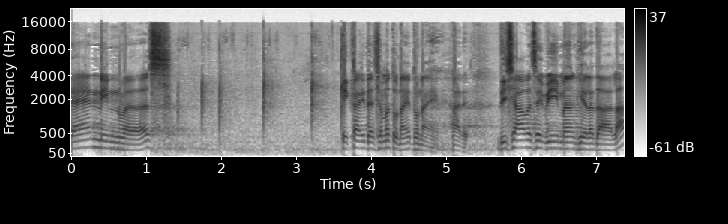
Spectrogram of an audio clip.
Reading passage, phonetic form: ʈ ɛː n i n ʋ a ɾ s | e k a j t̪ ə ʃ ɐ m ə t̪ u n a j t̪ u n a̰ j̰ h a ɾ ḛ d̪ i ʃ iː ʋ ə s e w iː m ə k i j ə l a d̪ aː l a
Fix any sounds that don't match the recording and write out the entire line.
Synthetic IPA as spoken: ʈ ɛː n i n ʋ ə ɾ s | e k a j d̪ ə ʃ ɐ m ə t̪ u n a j t̪ u n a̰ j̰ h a ɾ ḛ d̪ i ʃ aː ʋ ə s e ʋ iː m ə k i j ə l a d̪ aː l a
